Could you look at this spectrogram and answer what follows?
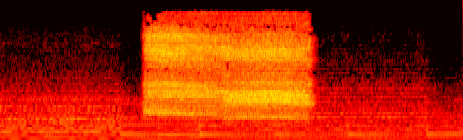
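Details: Barn owl at night gives one long, harsh, hissing shriek lasting about two seconds, set against steady background music.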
